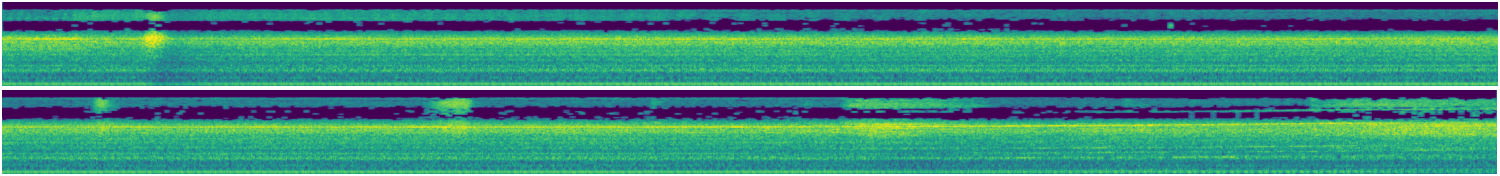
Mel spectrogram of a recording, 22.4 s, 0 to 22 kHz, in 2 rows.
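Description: Stationary LIRR diesel push-pull train of C3 bilevel coaches idling at the platform: a steady low engine drone with faint steady tones above it. There is a brief click about a second in, and a faint whine rises slowly near the end.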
